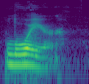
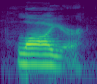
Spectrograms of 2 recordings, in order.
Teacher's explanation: lawyer with an oi sound, or lawyer with the aw sound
